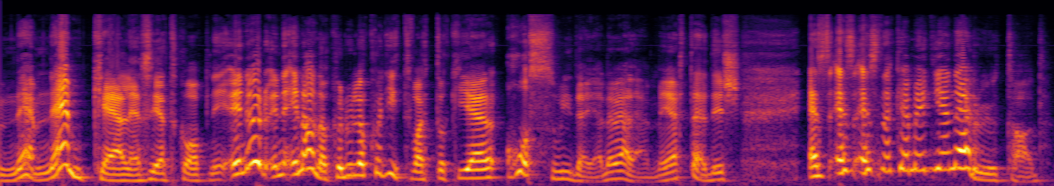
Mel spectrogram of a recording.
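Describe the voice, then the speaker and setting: High-voiced, animated male game streamer. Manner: animated, jokey, reads and thanks donations. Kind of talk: casual live-stream chat.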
